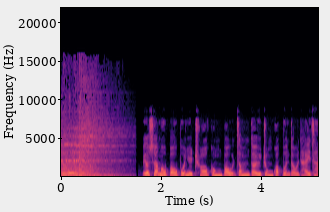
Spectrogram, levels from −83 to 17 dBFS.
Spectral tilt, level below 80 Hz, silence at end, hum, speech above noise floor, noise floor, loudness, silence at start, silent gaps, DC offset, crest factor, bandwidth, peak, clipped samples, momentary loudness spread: -5 dB/octave; -34 dBFS; 0 s; none; 21 dB; -41 dBFS; -21 LUFS; 0 s; none; under 0.1%; 14 dB; 16 kHz; -6 dBFS; under 0.1%; 10 LU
